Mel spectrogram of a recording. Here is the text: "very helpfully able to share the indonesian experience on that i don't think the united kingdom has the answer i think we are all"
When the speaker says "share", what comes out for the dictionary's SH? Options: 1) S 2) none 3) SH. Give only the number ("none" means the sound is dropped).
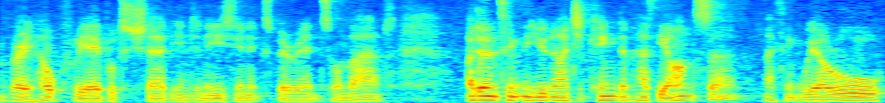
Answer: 3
